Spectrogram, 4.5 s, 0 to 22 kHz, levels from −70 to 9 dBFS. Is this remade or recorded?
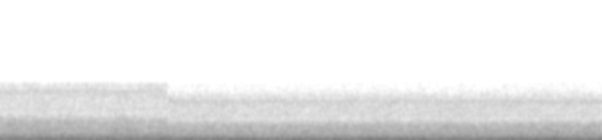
recorded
